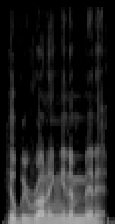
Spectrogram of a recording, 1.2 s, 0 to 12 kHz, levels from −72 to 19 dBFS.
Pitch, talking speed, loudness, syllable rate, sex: 145 Hz, 310 wpm, -16 LUFS, 9.0 syllables/s, male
